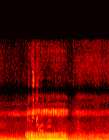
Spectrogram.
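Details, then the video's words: A sleeping dog snoring before it wakes to the smell of food; one drawn-out, low, rattling breath with a nasal buzz lasts under a second, over a steady background hiss. "Snoring dog wakes to the smell of food"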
